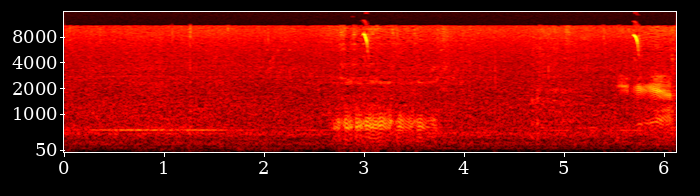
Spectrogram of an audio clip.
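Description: Honey bees buzzing around the hives: a steady faint hum, with a louder, closer buzz about three seconds in and a brief louder sound near the end.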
